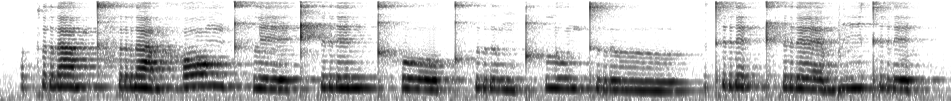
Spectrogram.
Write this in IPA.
p r a˧ m kʰ r a˨˩ m h ɔː˥˩ ŋ kʰ l eː˩˦ kʰ r e˧ n kʰ oː˨˩ kʰ r ɯ˨˩ ŋ kʰ l u˧ n t r ɯː˨˩ | t r e˥˩ ʔ kʰ r ɛː˨˩ b iː˦˥ t r e˨˩ k̚

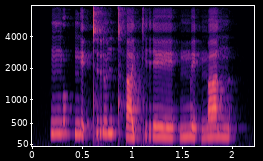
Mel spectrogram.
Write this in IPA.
ŋ o˥˩ k̚ ŋ e˥˩ ʔ t r u˥˩ n tʰ a˩˦ j k r eː˧ | m e˨˩ ʔ m a˧ n

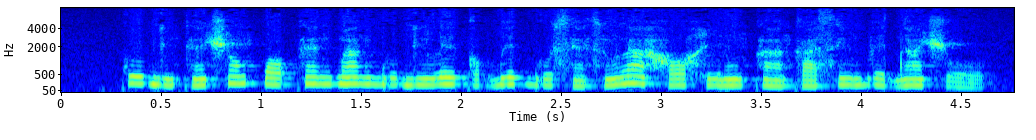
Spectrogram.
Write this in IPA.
k u˧ ɡ ĩ˨ k ɛ̃˨˦ ʃ ɔ̃˦ k͡p ɔ˧ k ɛ̃˦ ɡ͡b ã˦ ɡ͡b u˧ ɡ ĩ˧ l e˧ ɡ ɔ˨ ɡ͡b e˧ ɡ͡b u˨ s ɛ̃˨ s ũ˨˦ l ã˦˨ h ɔ˧ h i˧ ɾ ũ˧ k ã˧ k a˧ s ĩ˦ b e˦˨ d ã˧ ʃ o˨

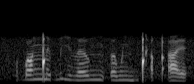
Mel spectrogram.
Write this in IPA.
ɓ ɒ ŋ͡ǃ ɪ ɓ i ð ɜ ʊ̯ ŋ ĩ ʔ ʌ w ĩ ɡ ǃʼ ɪ qʼ ɛ

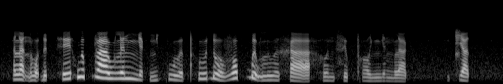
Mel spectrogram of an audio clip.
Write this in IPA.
l a̰˧˨ n v ɔ̰˧˨ ɗ ə˨˩ t̚ h e˨˦ h w ə˦˥ p̚ v aː˧ w l ə˧ n ɲ a˨˩ k̚ ɲ i˨˦ k w u˧˩ ə̯ t̪ʰ u˨˦ ɗ o˧˩ v ɔ˦˥ p̚ ɓ ə̰˧˨ w l ṳ˨˩ ə̯ x aː˧˩ h o̤˨˩ n s ɨ˨˩ p̚ k ɔ̤˨˩ ɲ a̤˨˩ ŋ l a˨˩ k̚ | t͡ɕ a˨˩ t̚

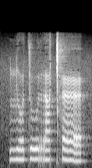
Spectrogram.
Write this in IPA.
ʎ ʊ t u r ʌ ǀʰ œ

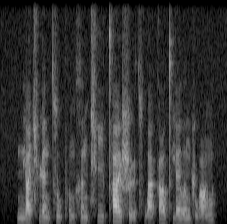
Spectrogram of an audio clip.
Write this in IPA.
n̪ j ä˧˥ t͡ɕʰ ɥ ɛ˥˧ n t͡s u˥˩ pʰ ɤ˩ ŋ x ə˥ n t͡ɕʰ i˥ t̪ʰ a˥ ɪ̯ ʂ ɻ̩˨˩ t͡sʰ w ä˧˥ k ɑ˥ ʊ̯ t̪ʰ j ɛ˥ l ɤ˥˩ ŋ ʂ w ɑ˧˥ ŋ

